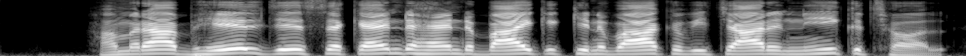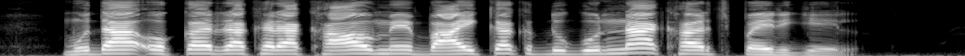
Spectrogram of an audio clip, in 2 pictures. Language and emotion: Maithili, sad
